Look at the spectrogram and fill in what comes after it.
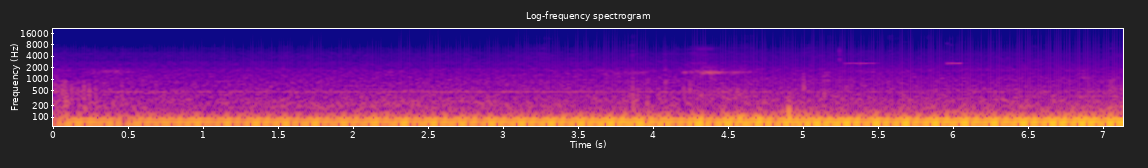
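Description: Low rumble of an approaching train, growing steadily louder.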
